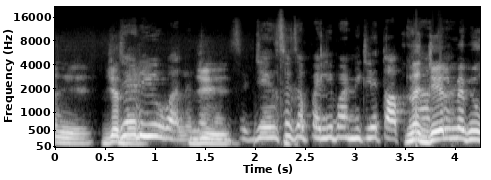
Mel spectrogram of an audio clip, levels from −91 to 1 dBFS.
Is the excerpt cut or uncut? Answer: cut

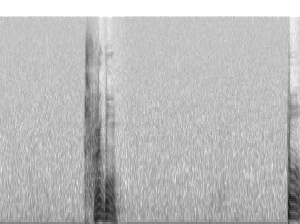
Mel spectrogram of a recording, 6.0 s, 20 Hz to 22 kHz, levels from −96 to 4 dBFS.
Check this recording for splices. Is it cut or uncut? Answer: uncut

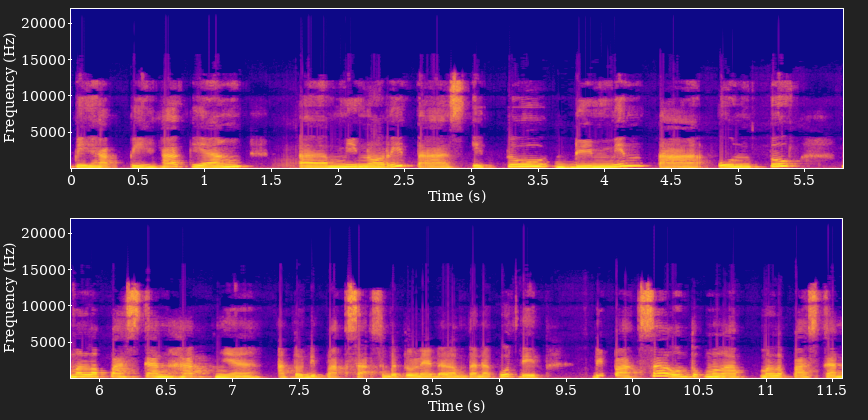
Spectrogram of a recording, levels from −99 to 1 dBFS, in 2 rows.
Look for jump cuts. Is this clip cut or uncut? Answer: uncut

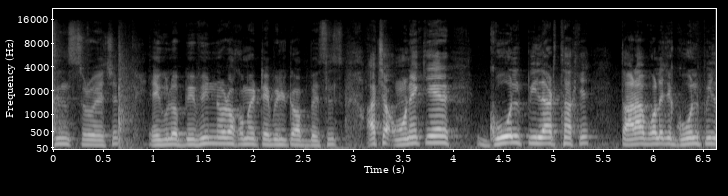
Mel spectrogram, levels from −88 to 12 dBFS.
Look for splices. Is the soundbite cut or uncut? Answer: uncut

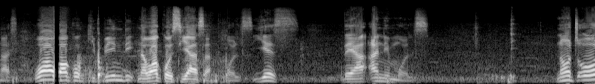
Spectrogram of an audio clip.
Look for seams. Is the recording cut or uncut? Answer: cut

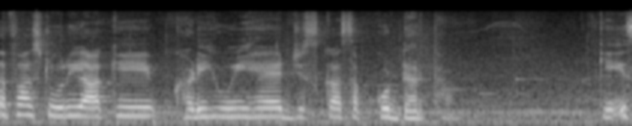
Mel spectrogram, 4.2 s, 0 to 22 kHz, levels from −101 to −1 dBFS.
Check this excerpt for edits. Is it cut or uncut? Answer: uncut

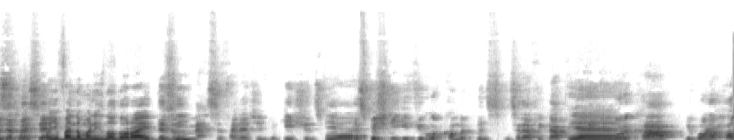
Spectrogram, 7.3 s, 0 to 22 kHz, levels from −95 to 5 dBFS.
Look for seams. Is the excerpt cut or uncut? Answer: uncut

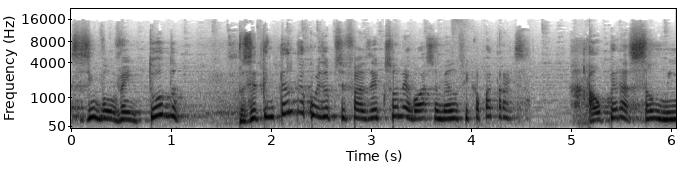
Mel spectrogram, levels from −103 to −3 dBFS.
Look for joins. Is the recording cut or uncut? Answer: cut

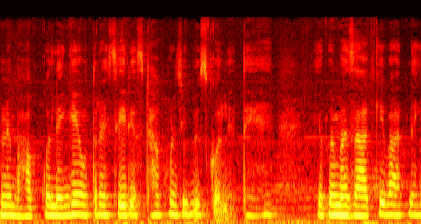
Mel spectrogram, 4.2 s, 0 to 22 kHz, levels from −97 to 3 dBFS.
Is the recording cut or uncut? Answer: uncut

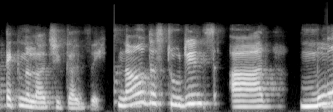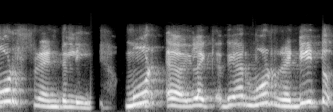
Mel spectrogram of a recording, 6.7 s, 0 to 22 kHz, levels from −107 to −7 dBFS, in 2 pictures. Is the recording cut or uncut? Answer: cut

